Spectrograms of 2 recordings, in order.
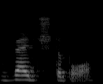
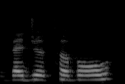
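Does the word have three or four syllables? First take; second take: three; four. First: The word is said with three syllables. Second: The word is said with four syllables. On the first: The speaker calls it right. "we just want to say vegetable" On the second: The speaker calls it wrong. "making it four syllables"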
